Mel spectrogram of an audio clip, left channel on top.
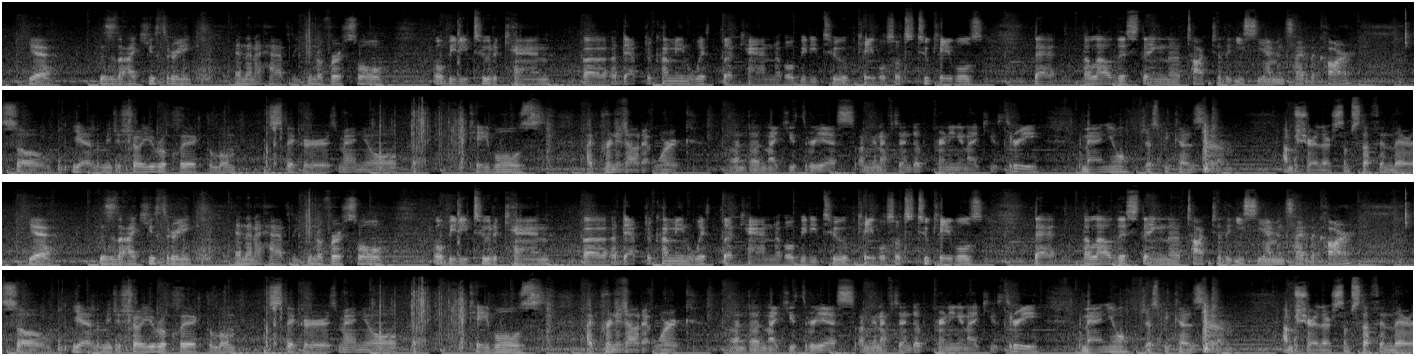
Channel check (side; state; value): left; quieter; 3.8 dB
